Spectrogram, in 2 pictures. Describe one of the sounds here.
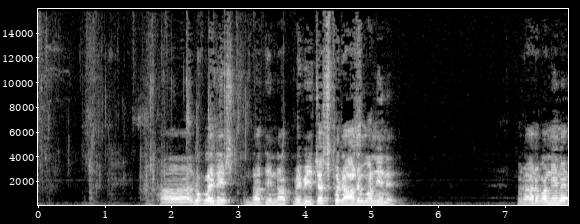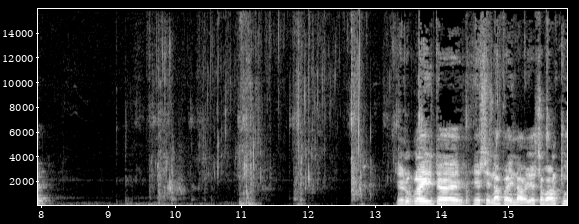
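Hands squish and toss food in a metal bowl.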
